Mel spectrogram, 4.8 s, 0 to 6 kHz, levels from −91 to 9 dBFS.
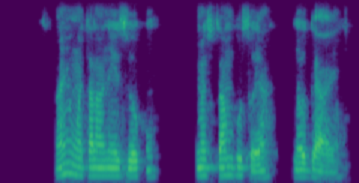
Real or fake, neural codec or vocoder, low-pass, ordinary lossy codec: real; none; 5.4 kHz; Opus, 32 kbps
